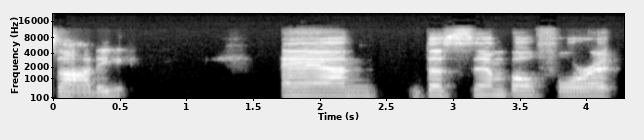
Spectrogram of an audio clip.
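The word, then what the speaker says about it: tzaddi: it's spelled t z z d i and pronounced zodi and the symbol for it is a fish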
